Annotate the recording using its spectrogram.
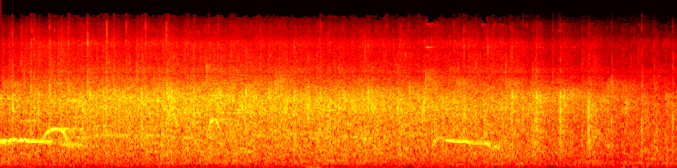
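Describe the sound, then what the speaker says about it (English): An audience at a school band concert claps in a sustained, even wash of applause that begins to thin out toward the end, with a few faint voices underneath. "please give those people a round of applause"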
